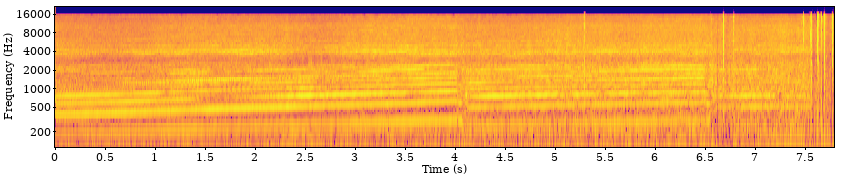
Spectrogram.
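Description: Sport motorcycle engine under way, its pitch climbing steadily as the bike accelerates. There are two upshifts, about four and six and a half seconds in, and after the second it holds a steady cruising note.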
